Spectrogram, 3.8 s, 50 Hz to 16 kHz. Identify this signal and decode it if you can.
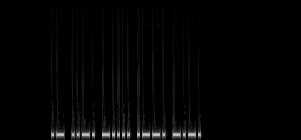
Morse code, heard as a keyed tone, about 38 wpm, 700 Hz. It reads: AF6PC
